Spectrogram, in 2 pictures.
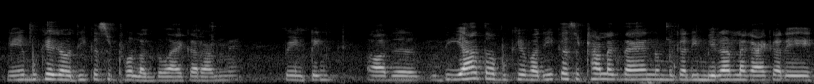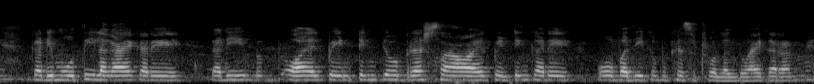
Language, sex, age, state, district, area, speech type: Sindhi, female, 45-60, Uttar Pradesh, Lucknow, urban, spontaneous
